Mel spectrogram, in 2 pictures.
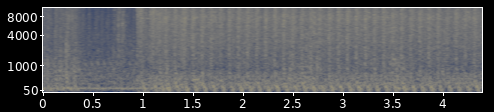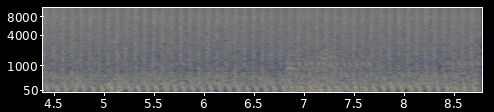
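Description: An automatic rifle fires rapid, nonstop bursts close by.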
